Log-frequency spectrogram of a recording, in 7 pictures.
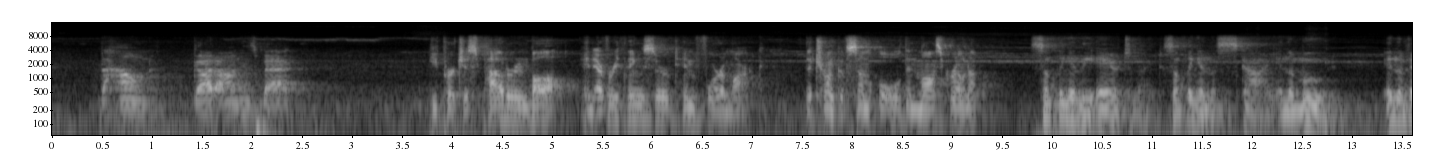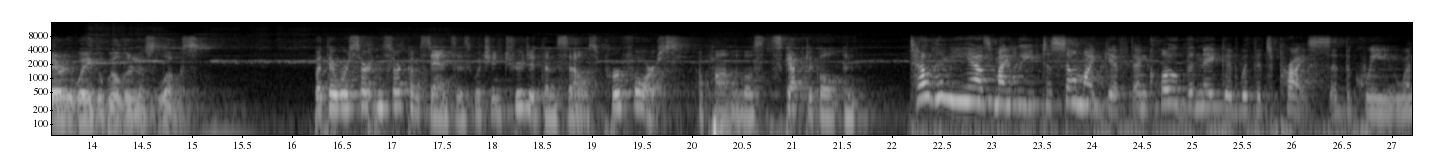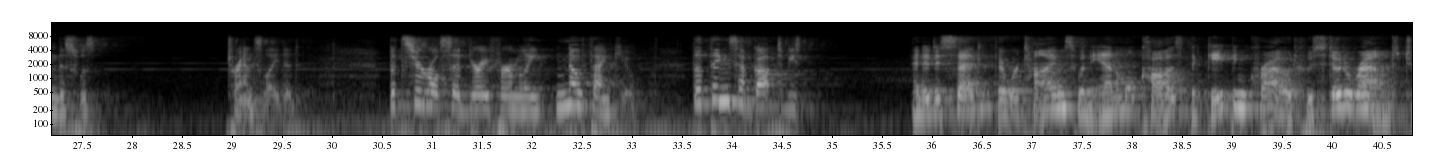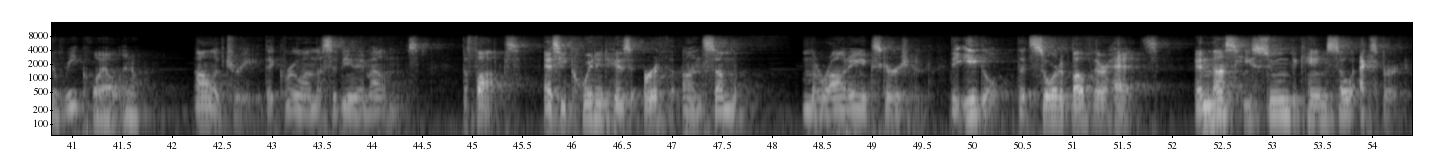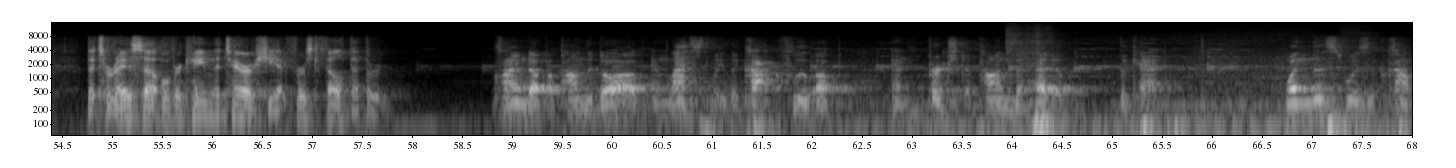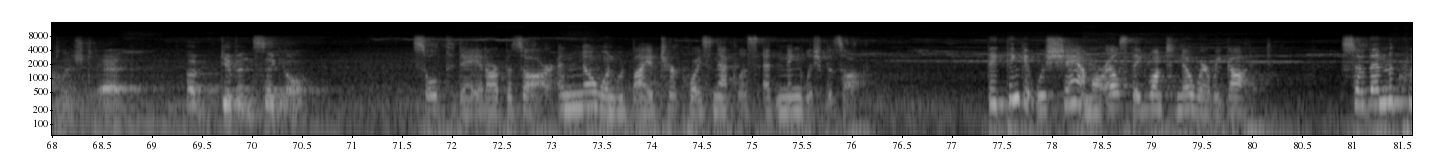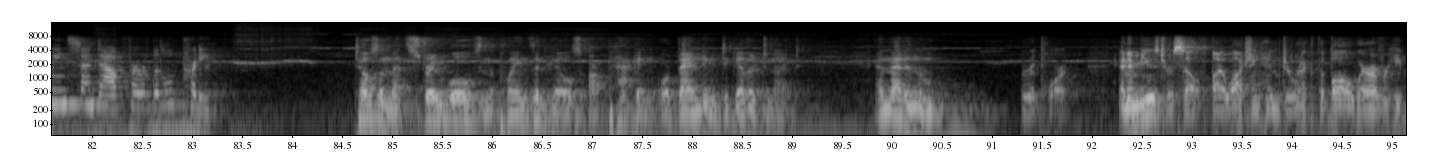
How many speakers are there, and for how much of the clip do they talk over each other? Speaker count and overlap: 5, no overlap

